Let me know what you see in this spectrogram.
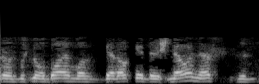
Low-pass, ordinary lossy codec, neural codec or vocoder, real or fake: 3.6 kHz; MP3, 16 kbps; codec, 32 kHz, 1.9 kbps, SNAC; fake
